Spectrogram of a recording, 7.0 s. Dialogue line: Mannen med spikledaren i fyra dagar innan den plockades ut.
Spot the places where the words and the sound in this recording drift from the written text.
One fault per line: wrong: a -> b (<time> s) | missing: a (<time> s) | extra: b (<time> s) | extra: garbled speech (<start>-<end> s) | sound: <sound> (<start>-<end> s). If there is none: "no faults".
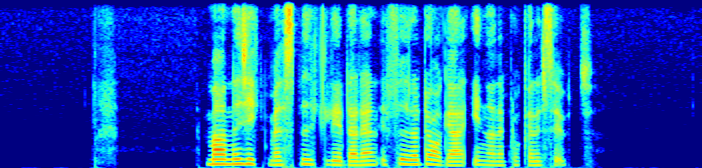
extra: gick (2.4 s)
